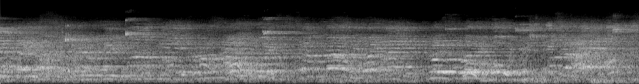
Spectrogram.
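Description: Indoor basketball game sounds echoing in a large gym: a basketball dribbling on the hardwood floor, short high sneaker squeaks, and players and spectators talking.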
